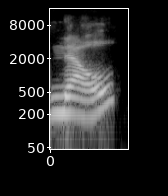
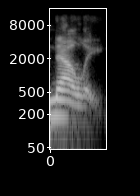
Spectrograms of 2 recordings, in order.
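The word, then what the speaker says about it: Nelle: an interesting twist and it's pronounced nell rather than nelly so it does look like nelly yeah right um while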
